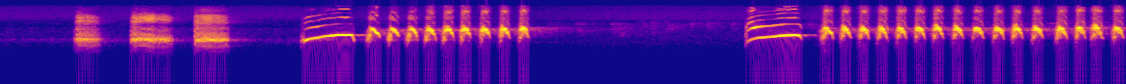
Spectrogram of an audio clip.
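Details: Aceh white-rumped shama master recording for bird training: three short, steady beeping notes, then a rising whistle leading into a quick even rattle. After a pause the whistle-and-rattle phrase comes again.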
